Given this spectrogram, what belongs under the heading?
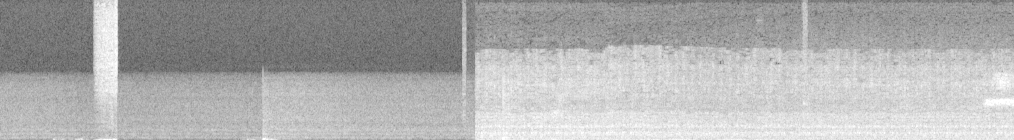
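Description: A simulated bus engine from the game Bus Simulator Indonesia starts after a few short clicks and bumps, then settles into a steady, fairly loud idling drone with no talking.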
